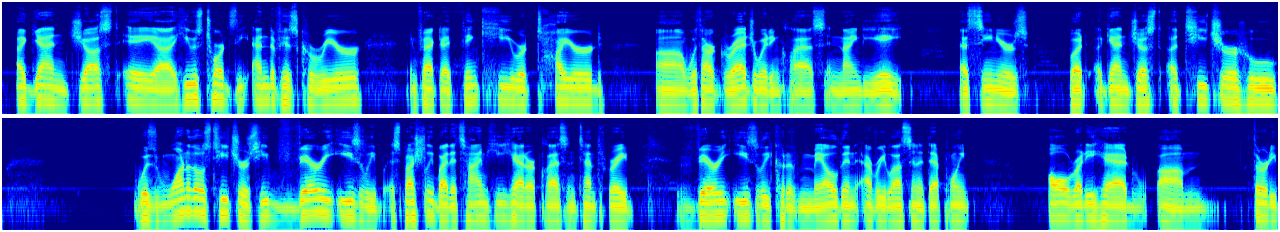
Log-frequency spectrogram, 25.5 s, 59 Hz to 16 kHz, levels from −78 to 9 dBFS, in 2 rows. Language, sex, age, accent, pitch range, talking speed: English, male, 40-59, American, 100-115 Hz, 155 wpm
